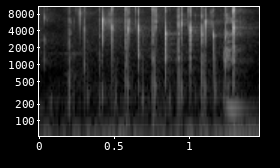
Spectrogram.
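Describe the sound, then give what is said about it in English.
A quick run of crisp, papery flicks and rustles, about ten in a row, as wet paper bills of cash are flicked and shuffled through. No voices. “That's not really a good shuffling sound for the bills, huh?”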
